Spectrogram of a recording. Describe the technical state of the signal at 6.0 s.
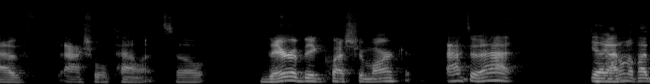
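At 6.0 s the speech signal is intact, with no audible technical fault at that moment.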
